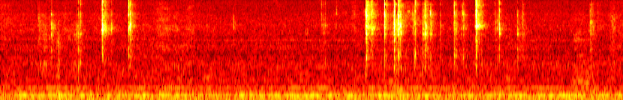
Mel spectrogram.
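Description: Faint scattered clicks and taps of die-cast toy cars being handled at the track, most of them about five to six and a half seconds in, over a steady low hum.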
